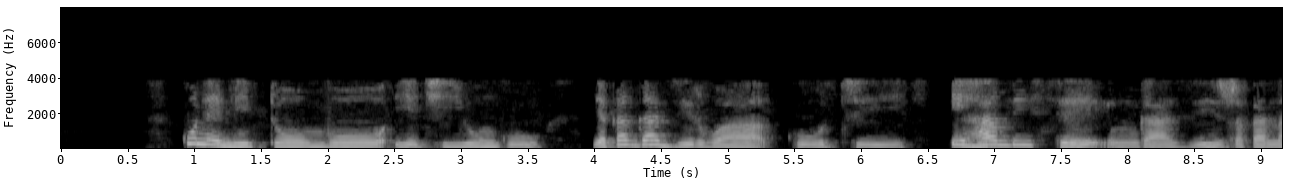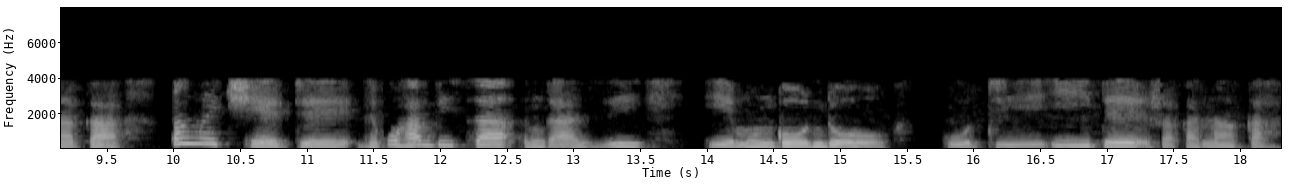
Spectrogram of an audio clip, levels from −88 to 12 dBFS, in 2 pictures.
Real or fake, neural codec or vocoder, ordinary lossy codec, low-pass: real; none; AAC, 16 kbps; 7.2 kHz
